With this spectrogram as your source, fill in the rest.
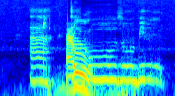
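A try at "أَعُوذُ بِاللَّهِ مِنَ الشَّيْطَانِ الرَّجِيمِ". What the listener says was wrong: A'udzu. Jadi jelas mana hamzah kerasa makhraj. Jadi kalau tadi au itu nggak jelas. A'udzu.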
